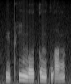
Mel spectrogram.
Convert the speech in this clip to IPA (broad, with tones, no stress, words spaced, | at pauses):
y̰˨˩pʰi˥˩ŋo˧˥ʊ̯ kʊ˥˩ŋkwɑ˧˥ŋ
